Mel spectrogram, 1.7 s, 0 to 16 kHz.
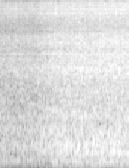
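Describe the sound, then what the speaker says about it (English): The engine cooling fan on a 2013-model Nissan Pathfinder whirs as a steady, broad rushing hum up close, swelling slightly after the first moment and then holding even. "so the fan for the engine, you see that with the coolant is rotating and it's perfect"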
